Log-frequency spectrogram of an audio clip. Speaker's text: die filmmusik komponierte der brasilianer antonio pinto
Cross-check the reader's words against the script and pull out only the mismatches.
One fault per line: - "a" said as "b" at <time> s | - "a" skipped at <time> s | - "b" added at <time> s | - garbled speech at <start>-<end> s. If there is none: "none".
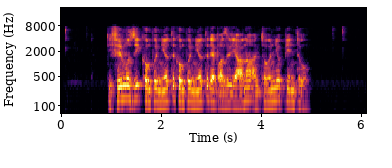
- "komponierte" added at 2.3 s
